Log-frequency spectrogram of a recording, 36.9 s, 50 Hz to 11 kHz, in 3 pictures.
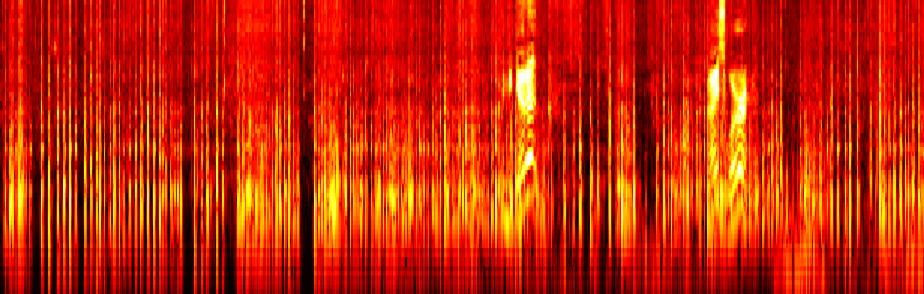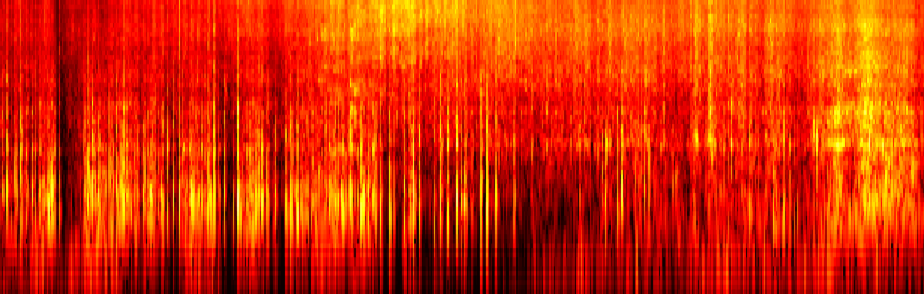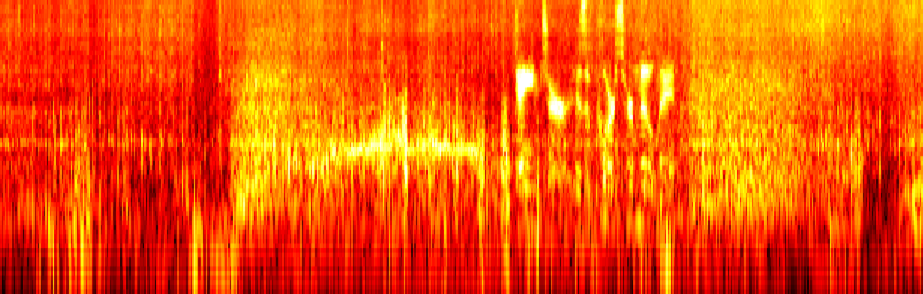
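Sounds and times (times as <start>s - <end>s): skis scraping over snow: 0.0s - 36.9s
wind on microphone: 0.0s - 36.9s.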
